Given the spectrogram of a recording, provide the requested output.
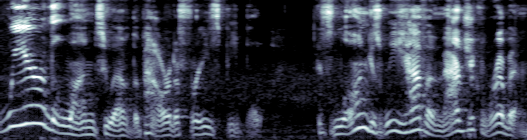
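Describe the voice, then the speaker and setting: A female-sounding put-on character voice sits at a middle pitch and a moderate pace. There is clear background noise. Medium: read story. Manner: sneering, bossy.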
